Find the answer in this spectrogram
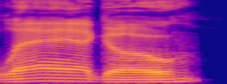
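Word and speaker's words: lēgō: the difference is that the one from the first conjugation has a long e so it's Lego with a long e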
